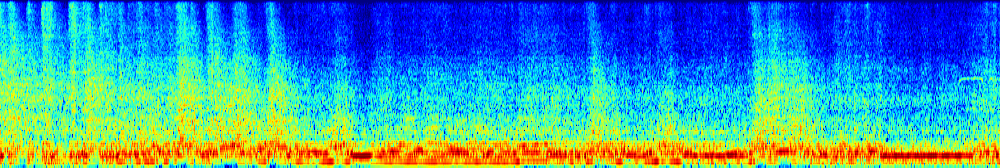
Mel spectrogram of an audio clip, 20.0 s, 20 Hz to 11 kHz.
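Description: BMW 3.0 CSL racing straight-six running while stationary: an uneven idle whose pitch holds and shifts between steady levels, with repeated throttle blips, most of them in the first few seconds and again past the middle.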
